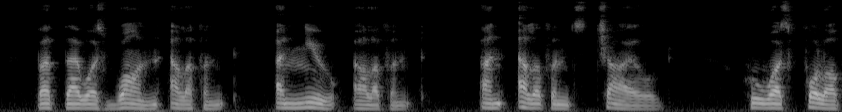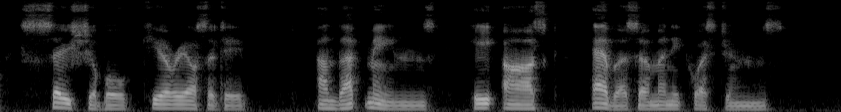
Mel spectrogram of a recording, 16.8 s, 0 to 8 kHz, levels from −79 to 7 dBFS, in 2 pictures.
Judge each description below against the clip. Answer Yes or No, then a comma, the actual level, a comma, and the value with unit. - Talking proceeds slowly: Yes, slow, 95 wpm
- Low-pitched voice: Yes, low, 100 Hz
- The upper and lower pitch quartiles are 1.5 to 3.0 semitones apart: No, average, 3.7 semitones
